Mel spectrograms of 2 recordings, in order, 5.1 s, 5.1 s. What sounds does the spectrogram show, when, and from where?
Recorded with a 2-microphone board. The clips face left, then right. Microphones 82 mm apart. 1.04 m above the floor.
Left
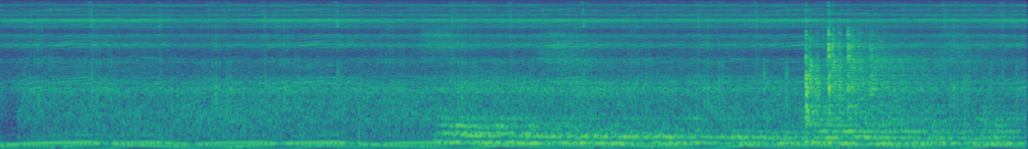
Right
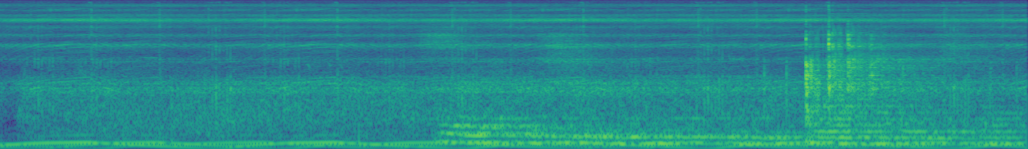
2.0 s a woman speaking: 20° left (ahead or behind), 9 m
4.0 s a dropped coin: 10° left (ahead or behind), 3 m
